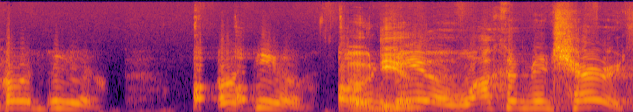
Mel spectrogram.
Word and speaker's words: Odile: Odile.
